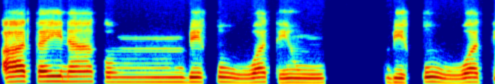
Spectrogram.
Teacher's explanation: قاف کو اپنے واؤ کے ساتھ جوڑنا ہے، قاف موٹا حرف ہے، قوہ، واو کے اوپر شد ہے، اٹ مینس کہ واو 2 مرتبہ موجود ہے. · کم کی میم کے اوپر ہم غنہ کریں گے کیونکہ ہم نے پڑھا تھا کہ میم ساکن کے بعد اگر با آ جائے تو غنہ ہوتا ہے، اور اگر میم آ جائے تو غنہ ہوتا ہے، یعنی دونوں لیٹرز کے اوپر غنہ ہوتا ہے، میم اور با کے اوپر، تو یہاں پہ با آ رہا ہے۔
